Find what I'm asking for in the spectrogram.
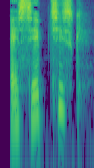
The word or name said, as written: aseptisk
